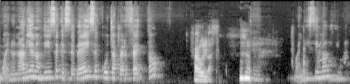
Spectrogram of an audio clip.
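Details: Adult woman speaking Spanish; typical adult speech.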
